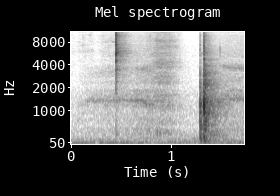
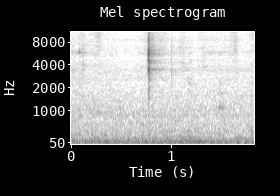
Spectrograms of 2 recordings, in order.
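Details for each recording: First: Frame-lock folding knife, lock stick: two sharp, dry snaps as the lock bar binding against the lock face lets go during unlocking; dirt held by oil on the lock face is named as a main cause, and cleaning the face fixes it. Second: Scorpion 6 EOS frame-lock folding knife with a built-in overtravel guard: one crisp, sharp click as the lock bar snaps into place against its travel stop; clean and positive, working as designed.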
